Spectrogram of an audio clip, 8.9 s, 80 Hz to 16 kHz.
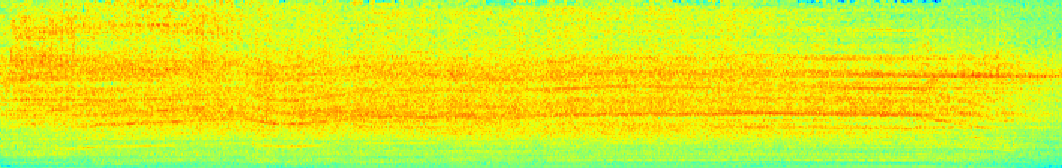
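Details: BMW N20 engine at 133,000 miles, recently bought: busy metallic chatter and whine that follows engine speed; owner asks if normal, timing chain rattle suspected but unconfirmed.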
